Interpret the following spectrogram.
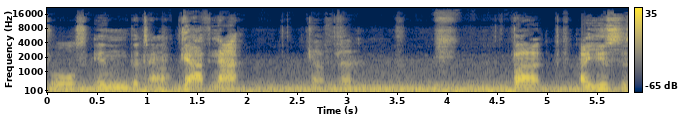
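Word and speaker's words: Gouverneur: And if you ever saw how it was spelled, you would think the same thing that it's definitely pronounced Governor.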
